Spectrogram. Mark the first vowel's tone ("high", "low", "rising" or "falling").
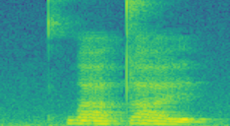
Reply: falling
